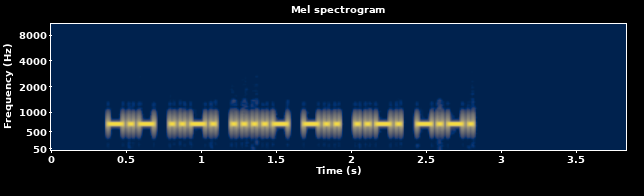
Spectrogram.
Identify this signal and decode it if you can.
Morse code, heard as a keyed tone, about 34 wpm, 700 Hz. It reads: KF4DFC
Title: USA Call Signs - 6 Characters - 35wpm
